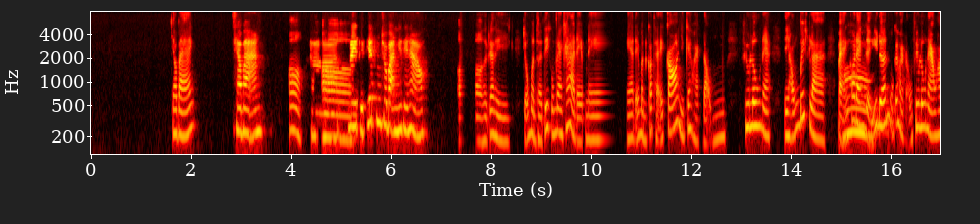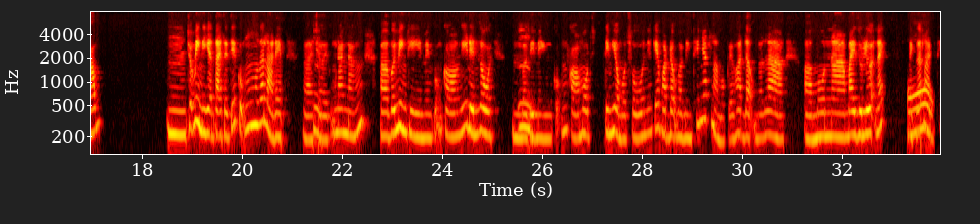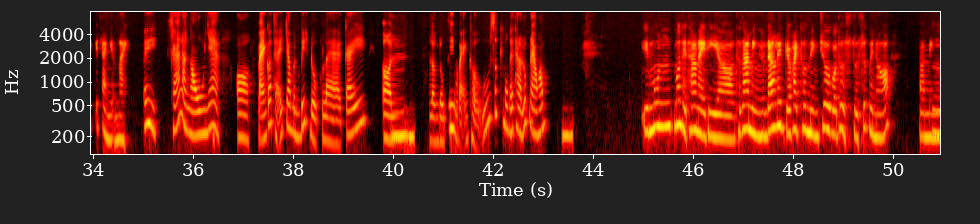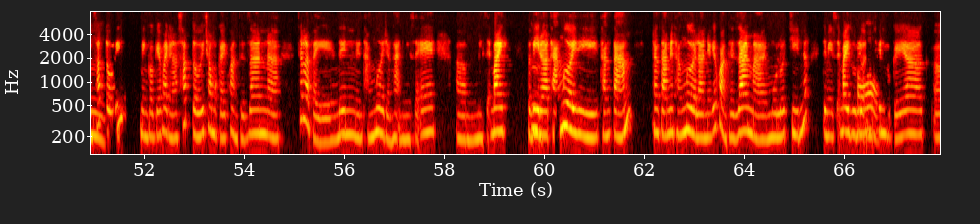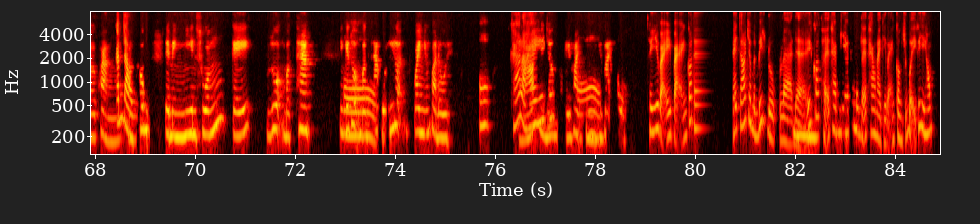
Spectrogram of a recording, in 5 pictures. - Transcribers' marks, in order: tapping; static; distorted speech; other background noise
- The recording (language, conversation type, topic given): Vietnamese, unstructured, Bạn muốn thử thách bản thân bằng hoạt động phiêu lưu nào?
